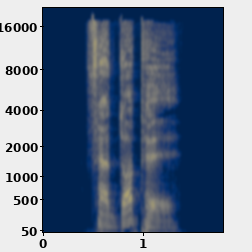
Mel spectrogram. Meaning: inflection of verdoppeln: 1. first-person singular present 2. singular imperative
- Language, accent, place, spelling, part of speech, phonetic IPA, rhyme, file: German, Germany, Berlin, verdoppel, verb, [fɛɐ̯ˈdɔpl̩], -ɔpl̩, De-verdoppel.ogg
